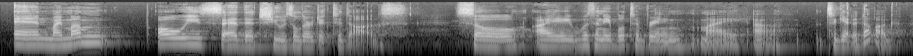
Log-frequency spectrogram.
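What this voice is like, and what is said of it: Canadian accent. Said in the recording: “I grew up in Winnipeg, Manitoba, Canada. So hear the accent.”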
